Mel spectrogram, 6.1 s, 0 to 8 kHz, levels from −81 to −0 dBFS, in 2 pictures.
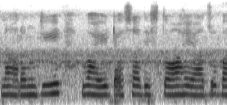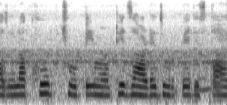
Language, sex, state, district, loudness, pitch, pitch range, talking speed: Marathi, female, Maharashtra, Washim, -17 LUFS, 205 Hz, 200-210 Hz, 130 wpm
